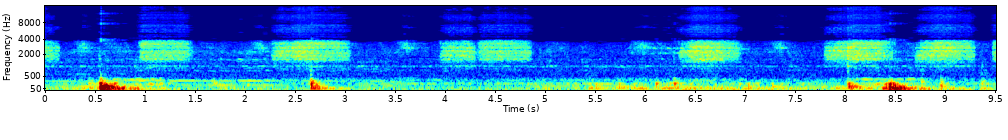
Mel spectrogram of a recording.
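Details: Barn owl pair at a nest webcam, Cabañeros National Park, Spain, 2020 breeding season, female feeding and male trying to sleep; drawn-out rasping hisses repeat through the nine seconds, with three loud thumps.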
